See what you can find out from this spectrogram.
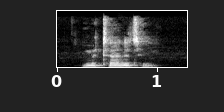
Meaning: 1. The state of being a mother; motherhood 2. The state of being pregnant; pregnancy 3. A ward or department in a hospital in which babies are born
- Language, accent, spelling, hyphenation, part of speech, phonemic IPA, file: English, Southern England, maternity, ma‧tern‧i‧ty, noun, /məˈtɜːnɪti/, LL-Q1860 (eng)-maternity.wav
